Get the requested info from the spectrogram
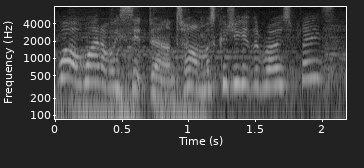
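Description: An actress playing a flustered, polite hostess at a dinner party in a sitcom. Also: female voice, extremely high pitch, animated, quick pace, over loud music. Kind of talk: sitcom acting. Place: indoor studio set, dining room.

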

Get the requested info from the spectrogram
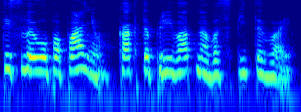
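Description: A woman's voice: fairly high pitch, normal speed, breathy edge. A woman in her fifties from Odesa, talking in a casual, indignant video diary at home into a phone camera, breaking into laughter. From Odesa, Ukraine. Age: 50s. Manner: chatty and indignant, bursts into laughter. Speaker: vlogger. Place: living room at home, indoors. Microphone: phone camera at arm's length.

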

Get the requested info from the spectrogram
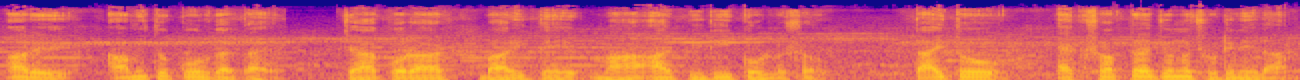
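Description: A man playing a friendly, insistent young office worker in animated story dialogue, chatty and pressing. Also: lowish voice, measured pace, over music, natural voice.

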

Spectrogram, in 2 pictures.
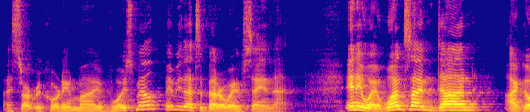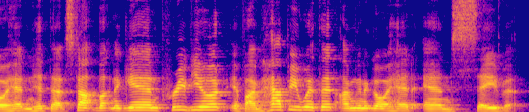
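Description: Male software trainer, slightly higher register, explanatory step-by-step delivery for instructional screencast narration. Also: very animated, a little fast.

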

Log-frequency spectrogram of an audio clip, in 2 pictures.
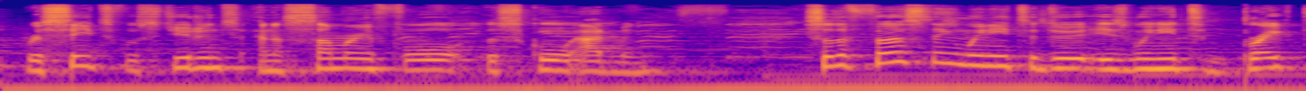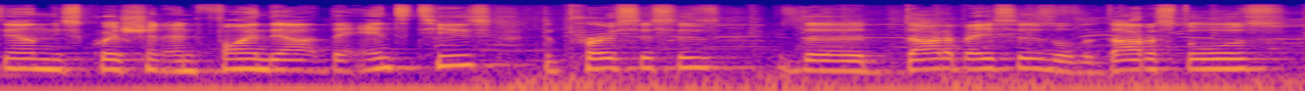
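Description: A man hosting a screen-recorded tutorial, explaining step by step in a relaxed way with casual fillers. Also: high-pitched. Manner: relaxed, explanatory, frequent fillers like "you know". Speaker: tutorial host. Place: voice-over over slides.

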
